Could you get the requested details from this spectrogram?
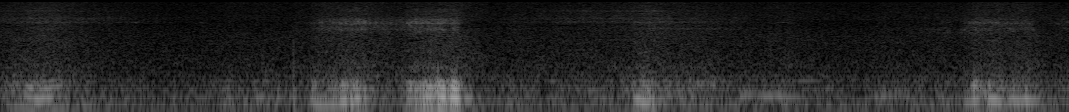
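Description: Short, irregular snorting snores with a nasal, wheezy edge over steady background hiss. Animal snoring.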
